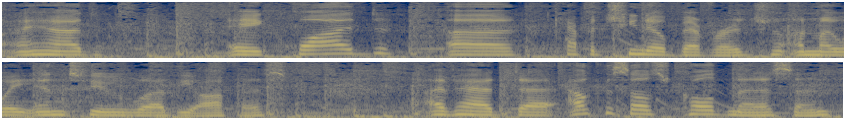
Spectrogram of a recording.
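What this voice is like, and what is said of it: Sick, under-the-weather voice. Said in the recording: “I was sick all weekend, and as you can probably hear in my voice, I'm still getting over it”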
